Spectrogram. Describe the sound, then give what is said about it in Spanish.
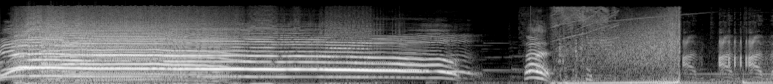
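A group of people yells together in a ten-second shout, one long, loud, sustained yell that slides down in pitch as it trails off, followed by a shorter burst of shouting and rough noise. “Son 10 segundos de grito.”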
